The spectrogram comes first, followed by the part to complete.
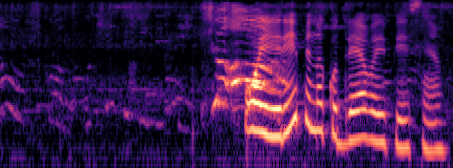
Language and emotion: Russian, neutral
